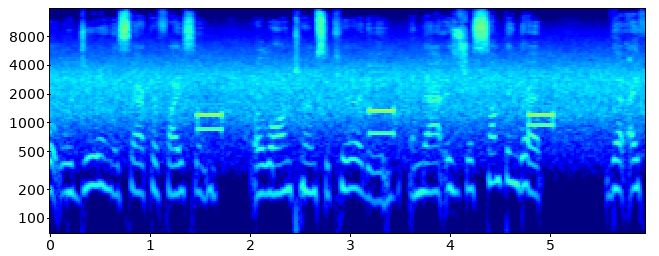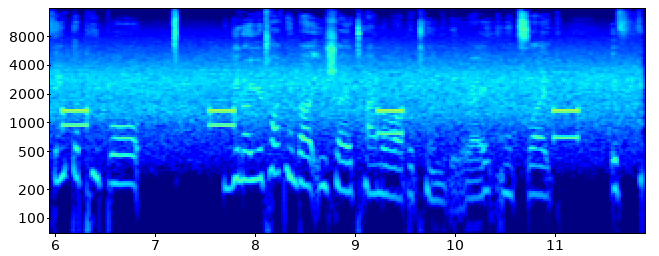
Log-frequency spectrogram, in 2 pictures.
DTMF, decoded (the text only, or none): 7 5 * 0 0 5 2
